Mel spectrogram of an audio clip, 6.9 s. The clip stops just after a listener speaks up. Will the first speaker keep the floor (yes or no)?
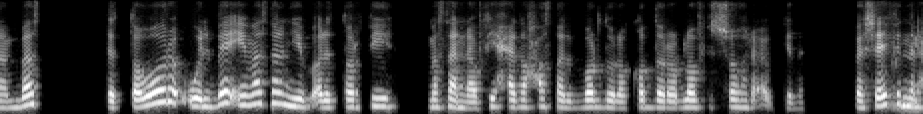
yes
